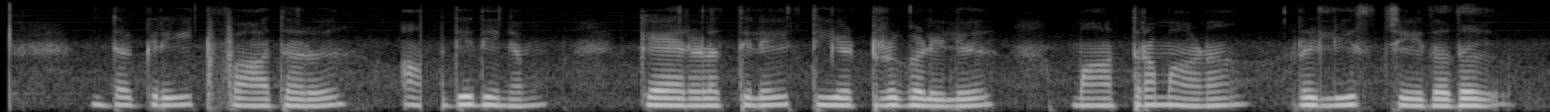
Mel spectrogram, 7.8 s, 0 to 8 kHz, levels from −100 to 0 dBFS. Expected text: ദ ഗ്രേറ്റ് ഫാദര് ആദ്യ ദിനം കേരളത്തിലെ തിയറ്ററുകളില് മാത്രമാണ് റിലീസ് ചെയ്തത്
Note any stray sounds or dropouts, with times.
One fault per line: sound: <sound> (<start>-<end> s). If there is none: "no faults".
sound: dropout (2.1-2.2 s)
